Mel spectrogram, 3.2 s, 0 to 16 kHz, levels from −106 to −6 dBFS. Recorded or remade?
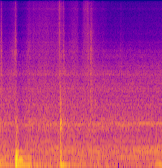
remade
